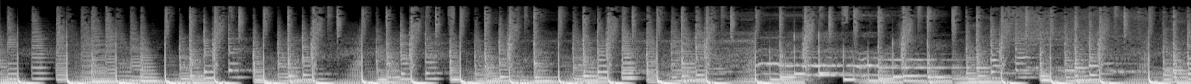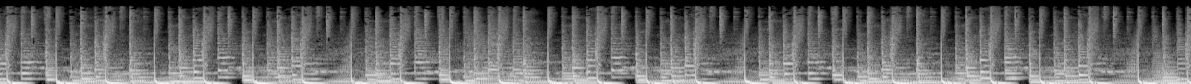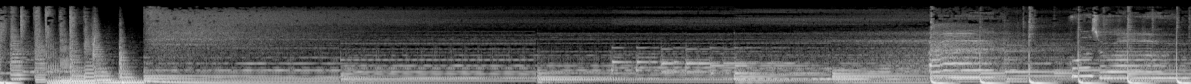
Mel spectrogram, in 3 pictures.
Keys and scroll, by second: 0.0 ctrl+z, 5.6 ctrl+z, 7.8 ctrl++, 10.0 ctrl+z, 12.6 ctrl+z, 13.2 ctrl+z, 17.0 ctrl+z, 18.3 ctrl+z, 19.8 ctrl++, 25.0 ctrl+z, 25.6 ctrl+z, 26.3 ctrl+z, 26.8 ctrl+z, 29.5 ctrl+z, 30.4 ctrl+-, 31.1 ctrl+z.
